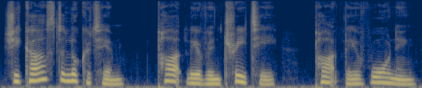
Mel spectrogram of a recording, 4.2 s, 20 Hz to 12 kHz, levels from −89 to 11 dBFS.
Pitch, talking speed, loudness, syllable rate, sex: 160 Hz, 170 wpm, -19 LUFS, 4.9 syllables/s, female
